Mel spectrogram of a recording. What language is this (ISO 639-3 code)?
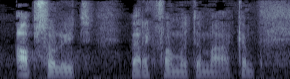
nld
